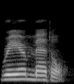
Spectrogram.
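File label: "rare metal", English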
